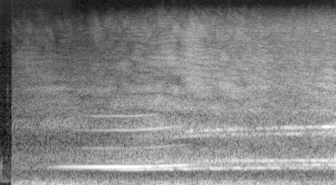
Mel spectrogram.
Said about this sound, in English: On the days the mill is operating, a century-old steam whistle sounds at noon over Park Falls. It's been silent for most of the past year.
